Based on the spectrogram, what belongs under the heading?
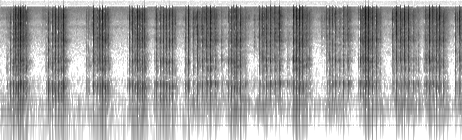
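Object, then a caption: Ridged plastic water bottle. The tip of a pair of plastic-handled scissors is scratched across the ridged grooves of an empty, hollow, clear plastic water bottle held in the hand. The result is repeated short bursts of rapid, dry clicking and ratcheting with a hollow midrange tone and a bright, crisp edge, separated by brief pauses.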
